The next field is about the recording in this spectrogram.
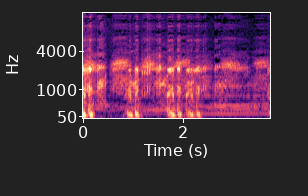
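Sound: frog croaking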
